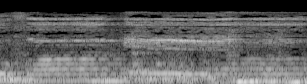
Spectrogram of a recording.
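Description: A man singing a Hindi film song into a microphone over a recorded backing track, his voice gliding between held notes.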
